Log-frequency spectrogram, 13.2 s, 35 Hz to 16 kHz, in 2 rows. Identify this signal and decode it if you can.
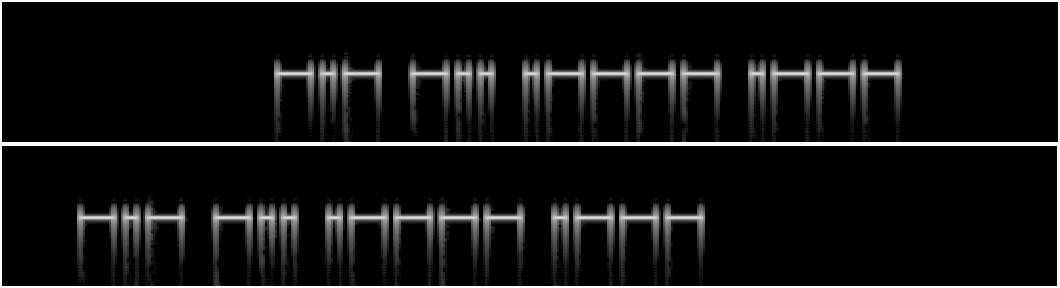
Morse code, heard as a keyed tone, about 17 wpm, 700 Hz. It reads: KD1J KD1J
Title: USA Call Signs - 4 Characters - Repeated 2x - 17wpm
